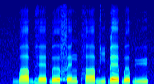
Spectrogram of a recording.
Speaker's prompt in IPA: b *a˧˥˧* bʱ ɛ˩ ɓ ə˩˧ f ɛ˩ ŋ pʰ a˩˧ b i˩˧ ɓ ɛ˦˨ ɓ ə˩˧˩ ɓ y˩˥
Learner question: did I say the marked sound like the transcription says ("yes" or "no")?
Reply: no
